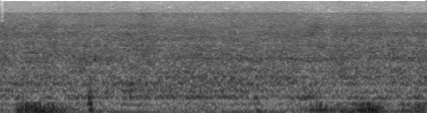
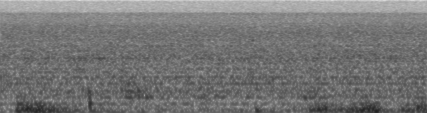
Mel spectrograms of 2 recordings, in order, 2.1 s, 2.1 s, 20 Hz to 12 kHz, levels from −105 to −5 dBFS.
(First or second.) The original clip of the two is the second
